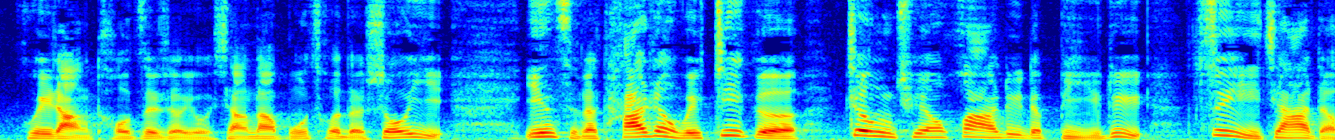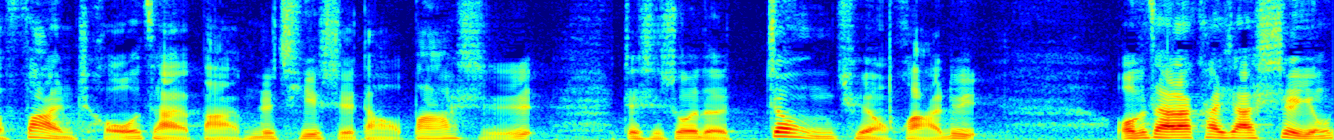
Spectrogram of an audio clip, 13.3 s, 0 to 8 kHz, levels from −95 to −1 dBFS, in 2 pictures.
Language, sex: Chinese, male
